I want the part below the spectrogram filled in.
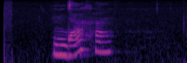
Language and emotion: Russian, positive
